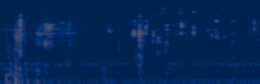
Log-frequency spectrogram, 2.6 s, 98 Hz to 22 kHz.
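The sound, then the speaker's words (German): Wet chewing of a huge piece of coconut chocolate from a large 200-gram bar, with soft irregular squishes and small crunchy clicks in quick succession. Fairly quiet, and no one is talking. “Erzähl doch noch weiter, während ich das riesige Stück von der leckeren Kokoschokolade in mich reinstopfe.”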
